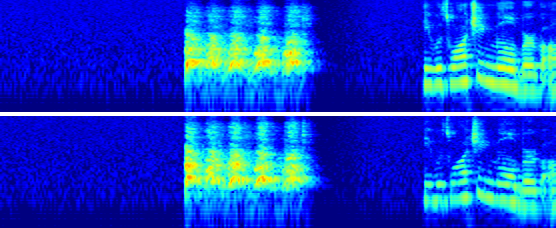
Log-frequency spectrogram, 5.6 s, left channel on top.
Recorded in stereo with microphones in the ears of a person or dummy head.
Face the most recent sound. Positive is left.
turn(degrees=60)  # may be behind; listen again after turning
